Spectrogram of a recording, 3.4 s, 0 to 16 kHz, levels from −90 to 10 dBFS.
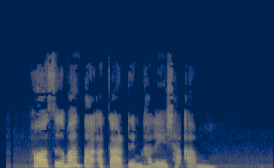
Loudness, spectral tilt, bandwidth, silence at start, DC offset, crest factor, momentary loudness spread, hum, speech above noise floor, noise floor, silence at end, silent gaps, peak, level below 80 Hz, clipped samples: -22 LUFS; -5.5 dB/octave; 11 kHz; 0.4 s; under 0.1%; 20 dB; 13 LU; none; 35 dB; -56 dBFS; 0.75 s; none; -4 dBFS; -72 dBFS; under 0.1%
